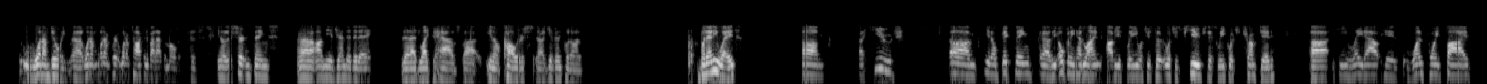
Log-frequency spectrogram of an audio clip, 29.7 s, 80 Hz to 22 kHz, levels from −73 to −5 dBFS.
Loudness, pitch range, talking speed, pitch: -29 LUFS, 125-150 Hz, 145 wpm, 140 Hz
